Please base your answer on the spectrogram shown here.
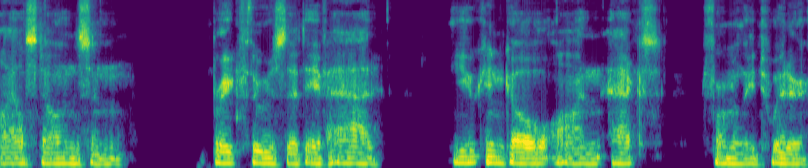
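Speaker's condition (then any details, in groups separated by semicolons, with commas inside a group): ALS; expects to lose voice very soon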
